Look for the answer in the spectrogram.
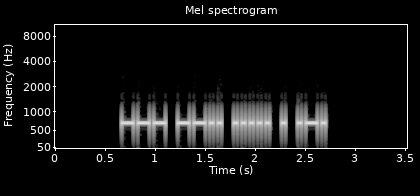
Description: Morse code, heard as a keyed tone, about 30 wpm, 700 Hz. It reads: OZ5ER
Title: DXCC-100 Call Signs - 5 Characters - Repeated 3x - 30wpm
